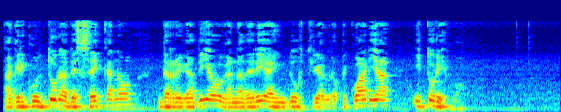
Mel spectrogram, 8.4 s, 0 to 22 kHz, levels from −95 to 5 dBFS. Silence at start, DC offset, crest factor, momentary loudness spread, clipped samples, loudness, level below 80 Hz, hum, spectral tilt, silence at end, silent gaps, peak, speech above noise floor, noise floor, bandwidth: 0.05 s; under 0.1%; 14 dB; 10 LU; under 0.1%; -18 LUFS; -46 dBFS; none; -7 dB/octave; 1.5 s; none; -4 dBFS; 36 dB; -54 dBFS; 11.5 kHz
